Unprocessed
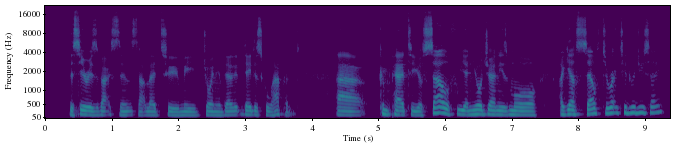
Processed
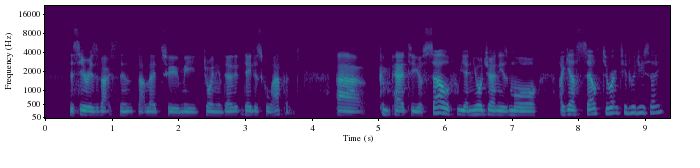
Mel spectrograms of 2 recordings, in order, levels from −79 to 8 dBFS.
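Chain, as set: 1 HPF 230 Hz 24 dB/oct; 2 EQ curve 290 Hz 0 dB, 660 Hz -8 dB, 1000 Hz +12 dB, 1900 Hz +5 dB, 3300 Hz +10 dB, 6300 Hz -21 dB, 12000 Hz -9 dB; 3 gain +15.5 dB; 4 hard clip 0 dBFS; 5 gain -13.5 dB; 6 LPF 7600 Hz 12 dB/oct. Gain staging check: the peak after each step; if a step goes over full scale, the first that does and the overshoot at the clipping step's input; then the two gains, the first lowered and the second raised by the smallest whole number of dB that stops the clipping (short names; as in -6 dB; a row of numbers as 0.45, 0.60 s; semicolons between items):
-26.5, -21.5, -6.0, -6.0, -19.5, -19.5 dBFS; no overload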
